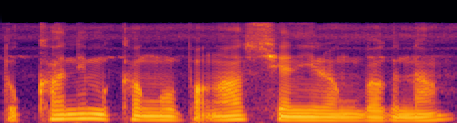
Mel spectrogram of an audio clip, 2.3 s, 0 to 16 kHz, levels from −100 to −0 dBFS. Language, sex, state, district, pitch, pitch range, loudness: Garo, male, Meghalaya, South Garo Hills, 105 Hz, 95-120 Hz, -17 LUFS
